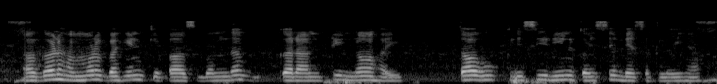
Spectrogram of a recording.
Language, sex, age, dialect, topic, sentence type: Magahi, female, 25-30, Western, agriculture, statement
